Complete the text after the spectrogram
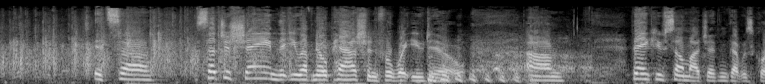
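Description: A woman speaks calmly into a microphone over loudspeakers in a large room.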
